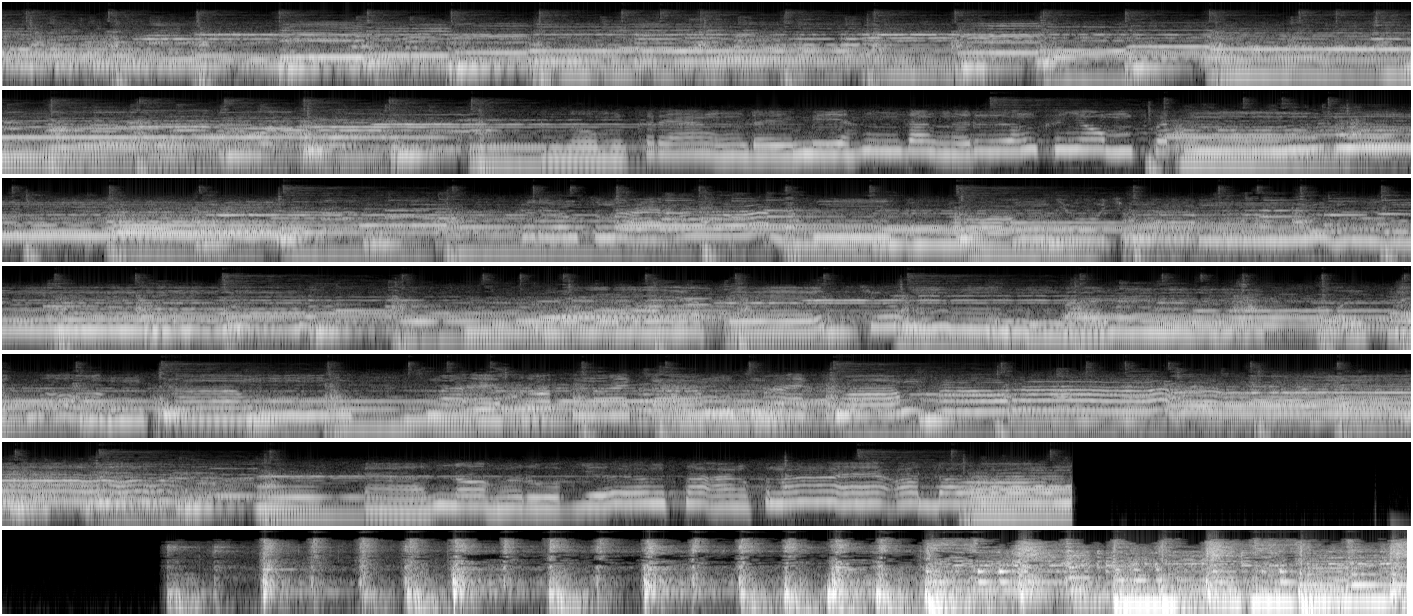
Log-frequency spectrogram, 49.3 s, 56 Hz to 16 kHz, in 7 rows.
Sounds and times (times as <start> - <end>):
Traditional music: 0.0 - 10.3, 12.8 - 37.2, 43.2 - 49.2.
